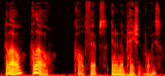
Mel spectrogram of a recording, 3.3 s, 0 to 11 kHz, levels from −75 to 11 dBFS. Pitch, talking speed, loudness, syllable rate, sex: 100 Hz, 145 wpm, -20 LUFS, 5.6 syllables/s, male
